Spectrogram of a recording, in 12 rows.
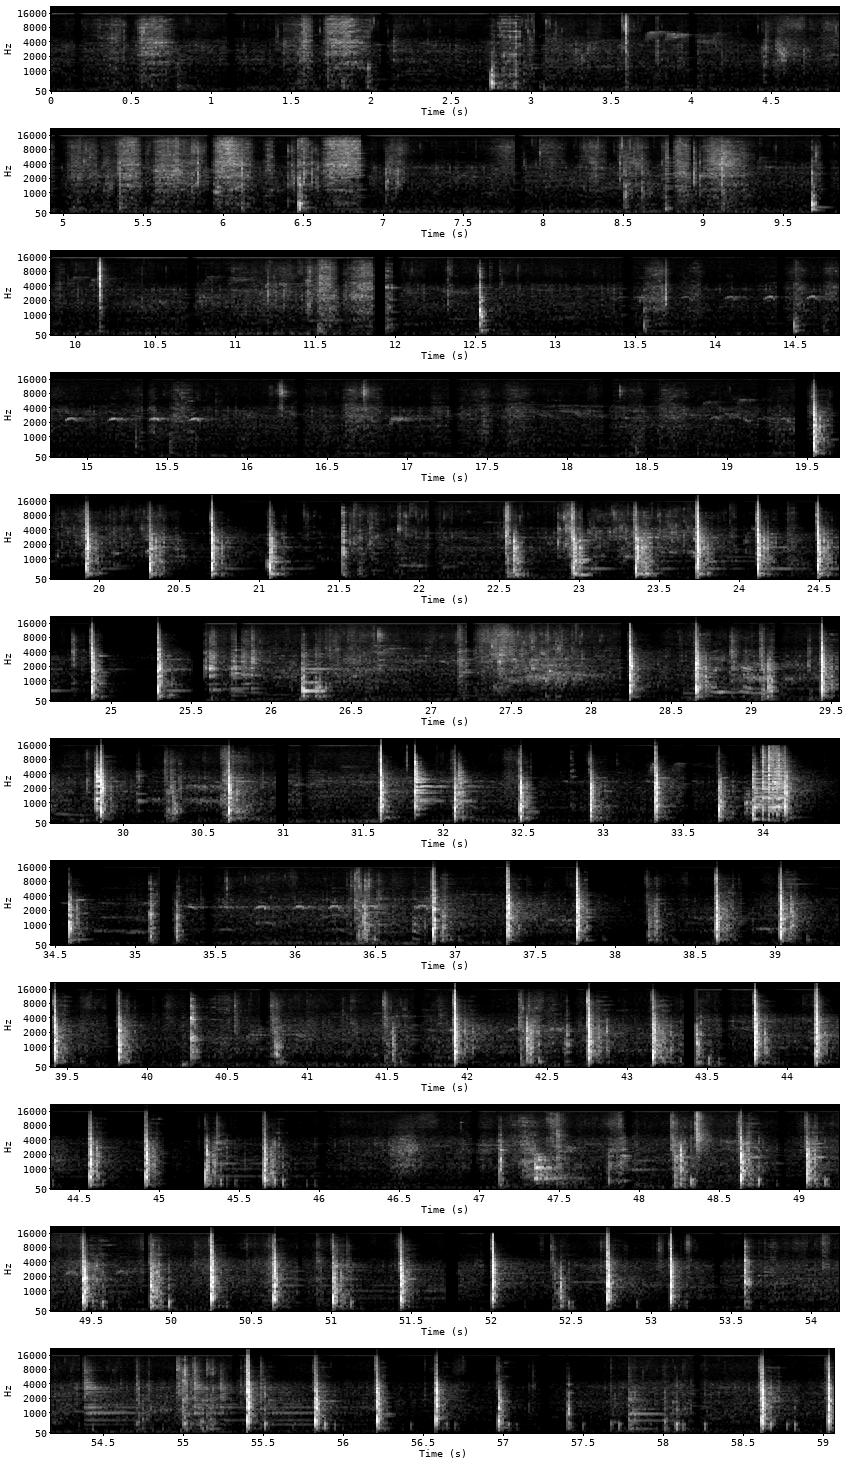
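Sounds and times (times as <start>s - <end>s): cleaver chopping on wooden board: 19.5s - 21.7s, 22.5s - 25.5s, 28.2s - 30.9s, 31.6s - 35.4s, 36.4s - 46.0s, 47.1s - 53.3s, 55.0s - 59.0s.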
